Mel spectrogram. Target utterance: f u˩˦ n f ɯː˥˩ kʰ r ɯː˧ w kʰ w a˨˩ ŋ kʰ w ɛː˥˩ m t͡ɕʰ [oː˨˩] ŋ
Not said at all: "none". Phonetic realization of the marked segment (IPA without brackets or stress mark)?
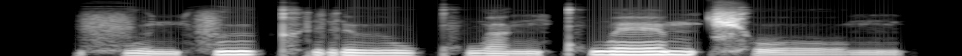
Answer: oː˨˩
